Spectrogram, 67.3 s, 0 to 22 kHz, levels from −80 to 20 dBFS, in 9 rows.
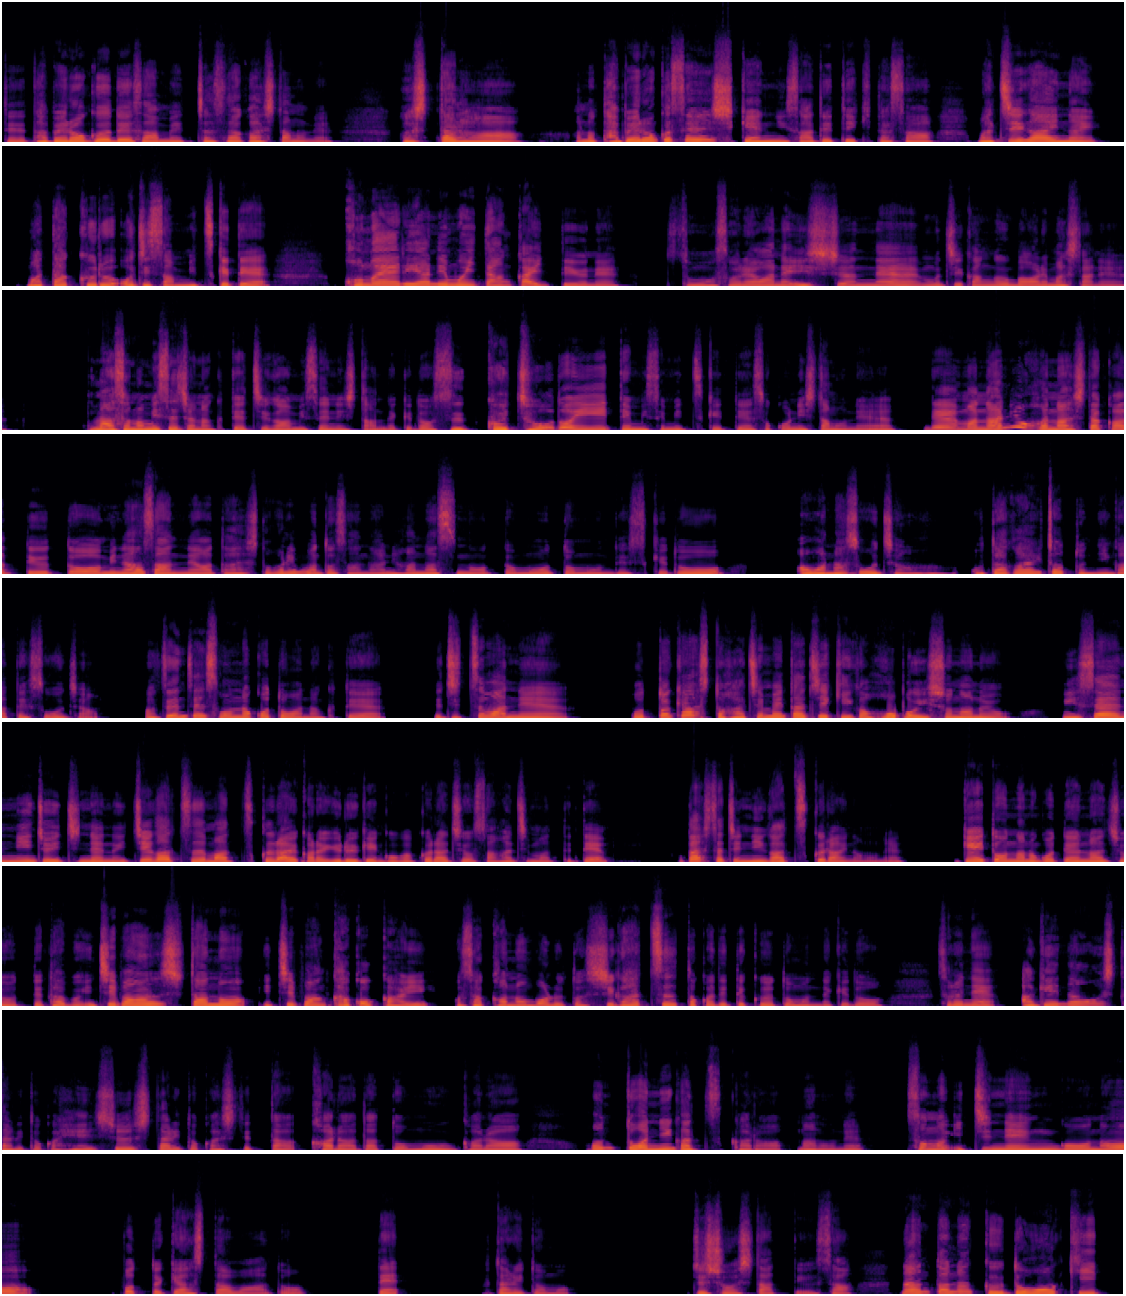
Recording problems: none

